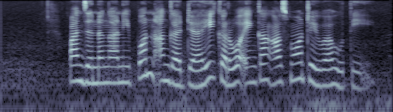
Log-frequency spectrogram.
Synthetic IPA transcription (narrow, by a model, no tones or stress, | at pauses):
paɲd͡ʒənəŋanipʊnə̰ŋɡaɖ̥a̤ɦiɡ̥ə̤rwɔʔiŋkaŋɔsmɔɖ̥e̤wahut̪i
